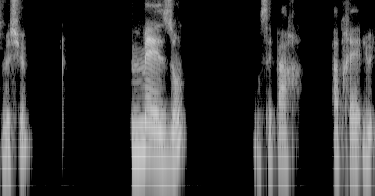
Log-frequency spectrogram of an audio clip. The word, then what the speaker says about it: monsieur: Monsieur, il se prononce monsieur.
